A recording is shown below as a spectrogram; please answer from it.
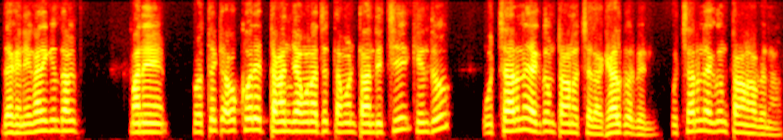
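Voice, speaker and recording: A man teaching a recorded online reading class, drilling letters slowly one by one and explaining in quick bursts. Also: high-pitched, clean tone, no room sound, dull audio.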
